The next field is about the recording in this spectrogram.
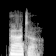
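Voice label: "pattée", Indian; Dictionary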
